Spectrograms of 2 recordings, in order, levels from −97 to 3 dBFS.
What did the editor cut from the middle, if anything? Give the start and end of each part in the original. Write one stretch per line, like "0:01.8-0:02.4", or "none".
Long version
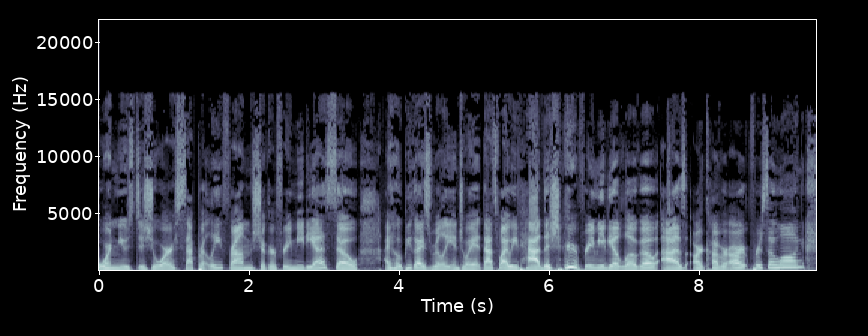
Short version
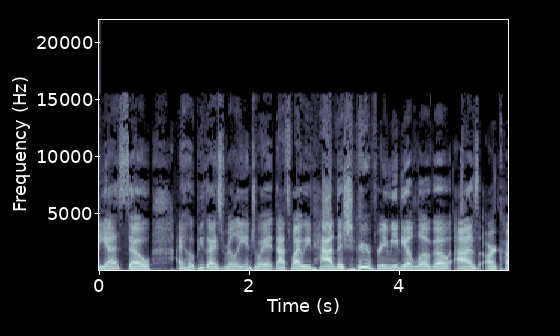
none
